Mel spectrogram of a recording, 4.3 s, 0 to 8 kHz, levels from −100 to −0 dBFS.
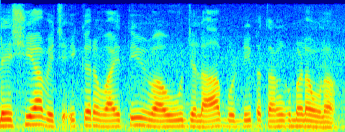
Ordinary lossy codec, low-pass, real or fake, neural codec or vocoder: MP3, 48 kbps; 7.2 kHz; real; none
